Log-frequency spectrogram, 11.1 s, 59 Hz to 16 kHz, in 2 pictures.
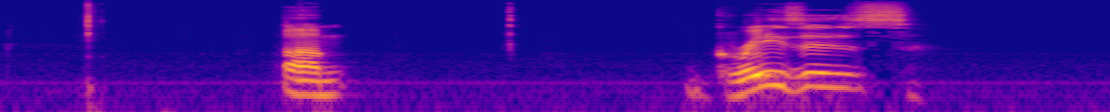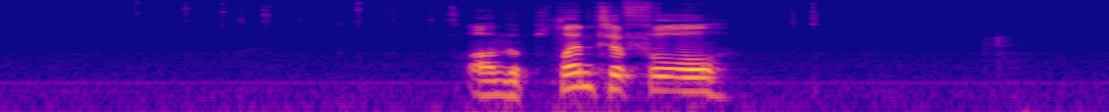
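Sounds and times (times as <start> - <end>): computer keyboard typing: 6.4 - 7.9
person speaking: 7.9 - 9.2.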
